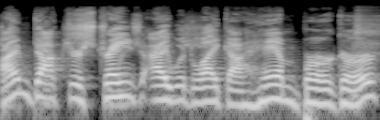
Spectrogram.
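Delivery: stiff put-on American accent. Joking about a film role, a speaker does Benedict Cumberbatch's fake American accent. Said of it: "Grinding your teeth to make that American".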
